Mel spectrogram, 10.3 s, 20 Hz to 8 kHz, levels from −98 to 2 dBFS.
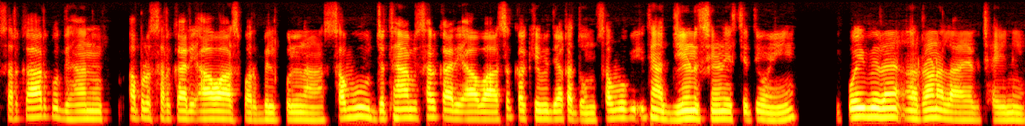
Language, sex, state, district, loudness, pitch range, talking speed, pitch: Garhwali, male, Uttarakhand, Uttarkashi, -18 LUFS, 130-155 Hz, 175 wpm, 140 Hz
